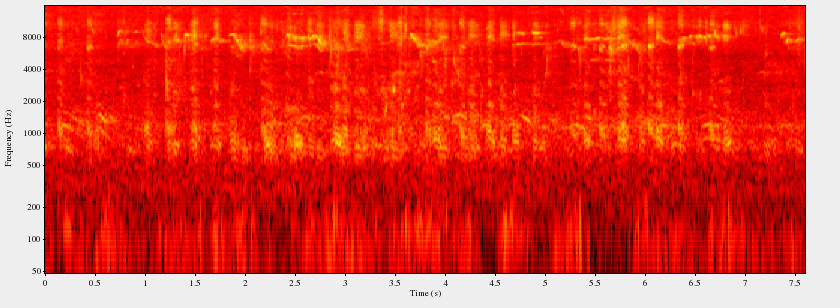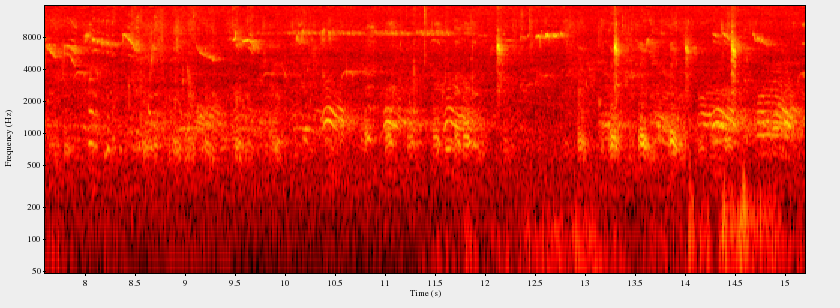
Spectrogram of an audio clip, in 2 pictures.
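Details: Endangered eastern Japanese common toads at the Magatama pond of Hakodate Hachimangu shrine, Japan, on 2 May 2017: overlapping, rapidly pulsed croaking notes repeated continuously throughout.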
